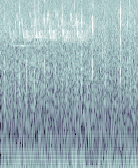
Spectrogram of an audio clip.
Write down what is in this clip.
Ovenbird, Hermit Thrush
